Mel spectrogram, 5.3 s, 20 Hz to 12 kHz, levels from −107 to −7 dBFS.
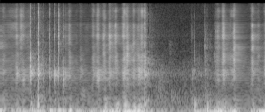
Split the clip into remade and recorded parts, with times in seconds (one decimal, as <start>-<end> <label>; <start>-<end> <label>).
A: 0.0-0.6 remade; 0.6-1.3 recorded; 1.3-2.9 remade; 2.9-4.3 recorded; 4.3-5.3 remade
